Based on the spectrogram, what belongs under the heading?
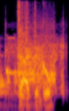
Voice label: title tactical, US English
